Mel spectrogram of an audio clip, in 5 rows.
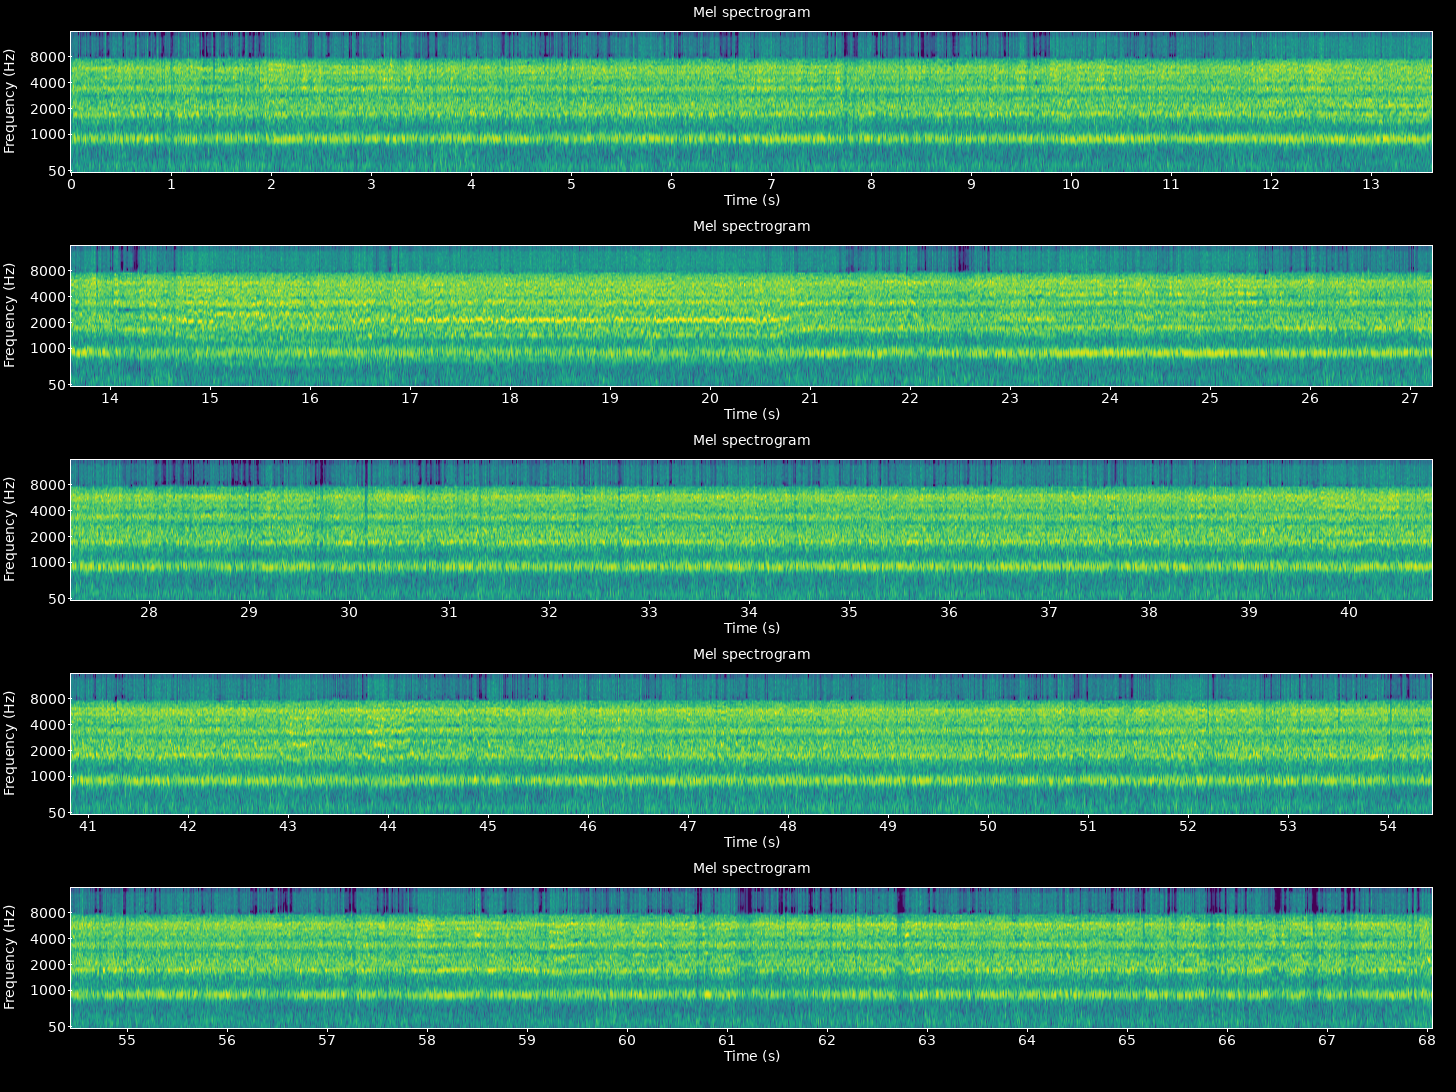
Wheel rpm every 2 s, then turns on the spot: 230, 230, 230, 230, 230, 230, 220, 210, 200, 210, 210, 220, 230, 230, 230, 230, 230, 230, 230, 230, 230, 230, 230, 230, 230, 230, 230, 230, 230, 230, 230, 240, 240, 230.
none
